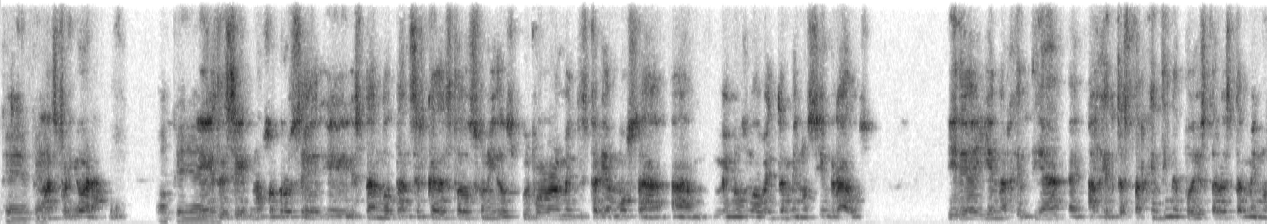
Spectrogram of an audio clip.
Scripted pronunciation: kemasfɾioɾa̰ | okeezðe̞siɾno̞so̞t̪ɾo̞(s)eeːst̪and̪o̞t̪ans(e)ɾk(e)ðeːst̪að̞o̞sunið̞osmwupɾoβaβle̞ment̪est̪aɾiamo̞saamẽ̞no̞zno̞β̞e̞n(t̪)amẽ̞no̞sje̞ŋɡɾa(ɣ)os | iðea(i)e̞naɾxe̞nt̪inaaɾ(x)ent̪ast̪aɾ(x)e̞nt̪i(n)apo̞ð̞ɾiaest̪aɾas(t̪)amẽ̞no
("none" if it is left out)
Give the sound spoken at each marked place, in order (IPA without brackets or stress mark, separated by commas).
s, e, a, t̪, ð, i, x, x, n, t̪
